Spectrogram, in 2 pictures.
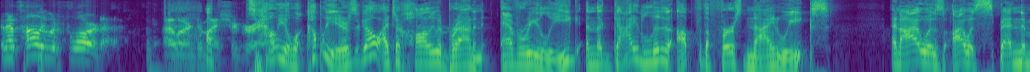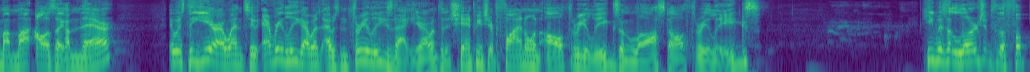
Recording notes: joined on the live call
